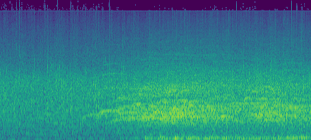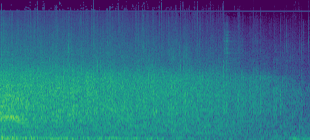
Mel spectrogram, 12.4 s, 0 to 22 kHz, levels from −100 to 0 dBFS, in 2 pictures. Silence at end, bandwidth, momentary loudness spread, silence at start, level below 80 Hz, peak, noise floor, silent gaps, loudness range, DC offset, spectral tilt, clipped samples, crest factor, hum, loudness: 0 s; 19 kHz; 18 LU; 0 s; -34 dBFS; -2 dBFS; -42 dBFS; none; 14 LU; under 0.1%; -4 dB/octave; under 0.1%; 18 dB; none; -20 LUFS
